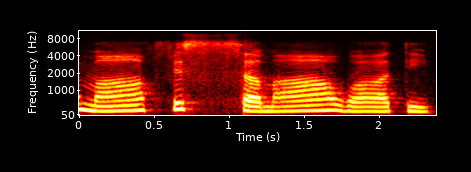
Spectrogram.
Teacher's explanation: ما کی آواز ناک میں نہیں جانی چاہیے، سین کے اوپر تشدید ہے، سختی کیجئے۔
